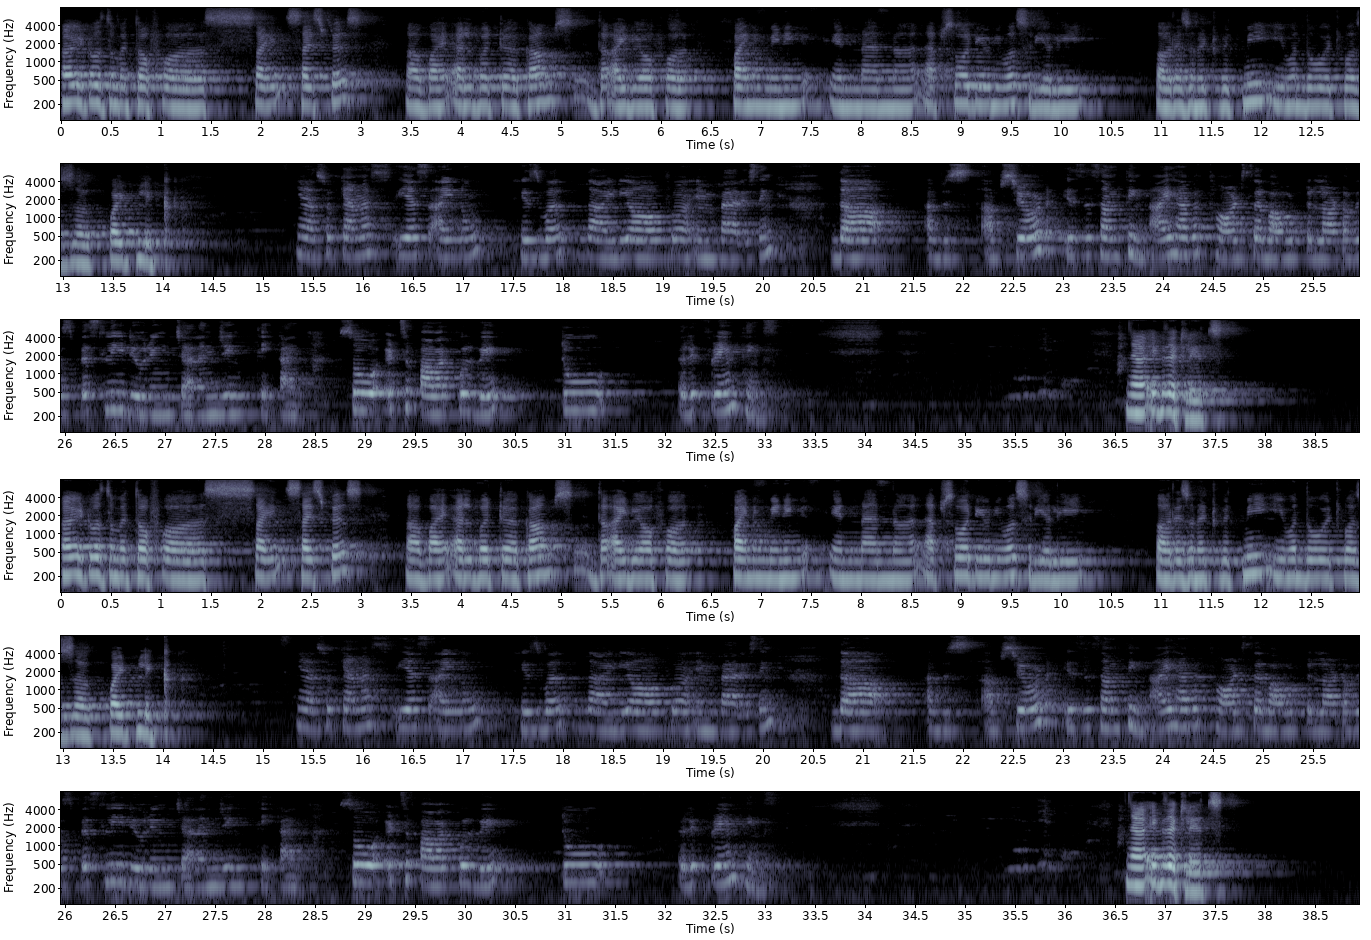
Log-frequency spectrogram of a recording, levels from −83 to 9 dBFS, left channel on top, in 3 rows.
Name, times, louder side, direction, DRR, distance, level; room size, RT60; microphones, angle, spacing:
voice 1, 0.0-3.0 3.4-6.3 6.7-10.2 10.9-13.9 36.6-37.6, right 2 dB, 30° right, 1.4 m, -30 dB
voice 2, 15.3-17.2 17.6-21.3 21.6-30.4 31.0-31.5 32.1-33.1 33.7-34.1 36.5-36.6, left 2 dB, 40° left, 1.6 m, -37 dB
29.5 x 26.5 x 4.7 m
head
